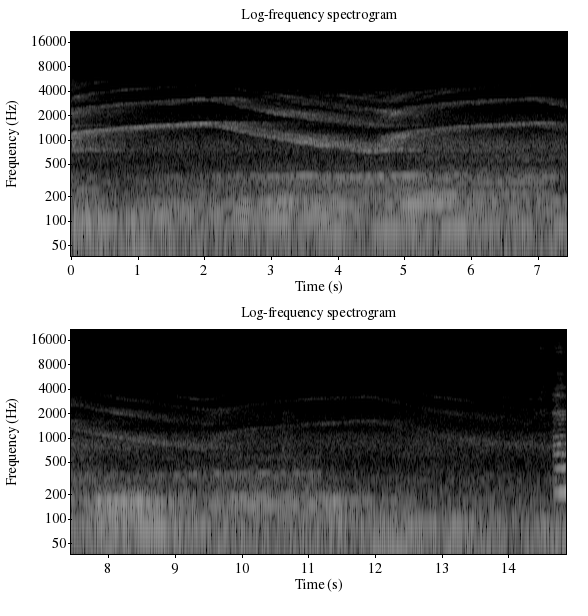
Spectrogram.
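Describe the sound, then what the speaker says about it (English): An emergency vehicle siren heard from a distance, wailing up and down in repeated slow sweeps over a low background rumble, fairly faint and steady throughout. "sending my thoughts and my love to whoever that siren is for."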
